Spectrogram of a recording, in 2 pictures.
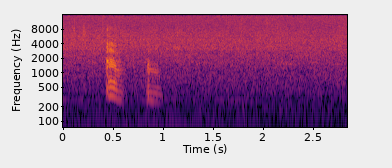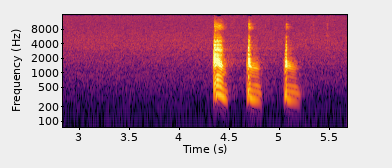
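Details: Swamp frogs at night give two soft, nasal, duck-like croaks, then a pause and a louder burst of three quick rasping quacks near the end, against a quiet background.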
